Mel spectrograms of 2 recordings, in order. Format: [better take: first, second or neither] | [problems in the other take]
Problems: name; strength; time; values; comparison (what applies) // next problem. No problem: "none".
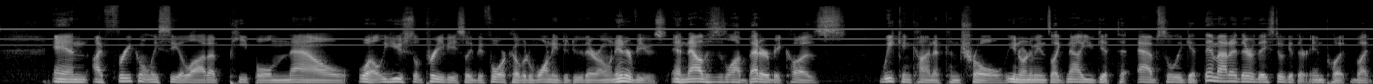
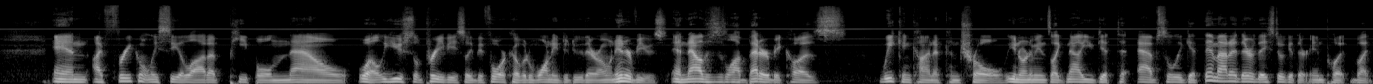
second | high-pitched whine; loud; throughout; 5.5 kHz, 7 dB below the speech; faint in the second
